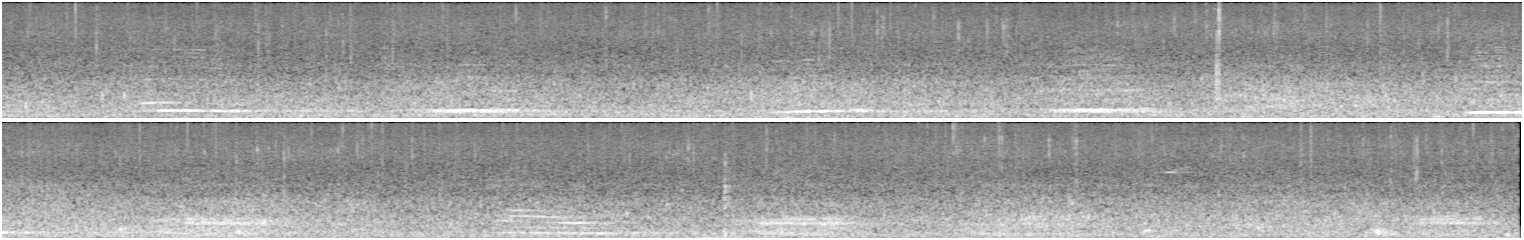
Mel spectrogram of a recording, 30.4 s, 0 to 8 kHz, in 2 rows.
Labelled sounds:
26.8	27.1	humpback whale, 2.0 to 2.4 kHz

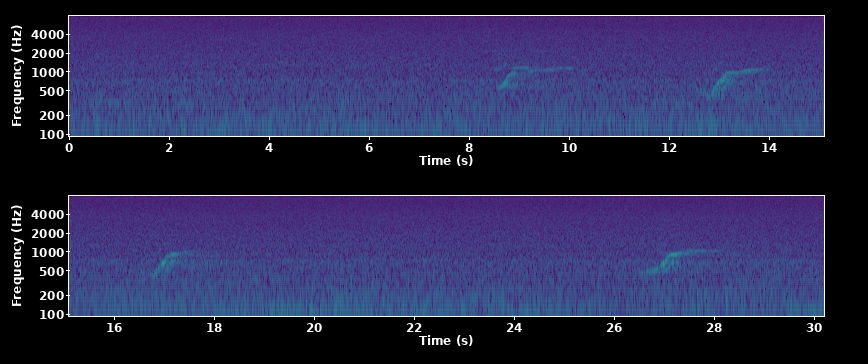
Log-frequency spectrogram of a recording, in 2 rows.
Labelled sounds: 8.7	9.4	humpback whale, 0.80 to 1.2 kHz
13.0	13.9	humpback whale, 0.80 to 1.2 kHz
17.0	17.7	humpback whale, 0.80 to 1.1 kHz
27.0	27.9	humpback whale, 0.80 to 1.1 kHz

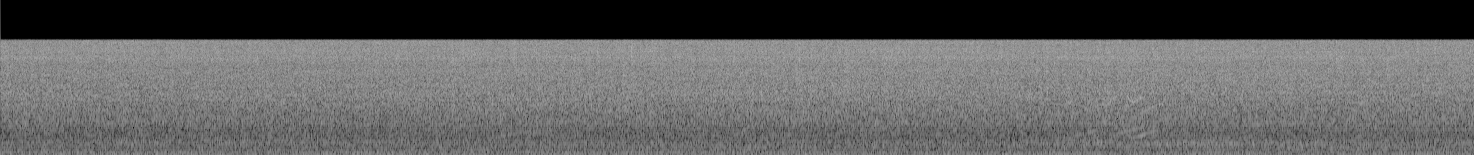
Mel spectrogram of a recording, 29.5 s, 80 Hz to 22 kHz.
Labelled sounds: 22.6	23.1	killer whale, Bigg's (transient), 0.52 to 0.70 kHz

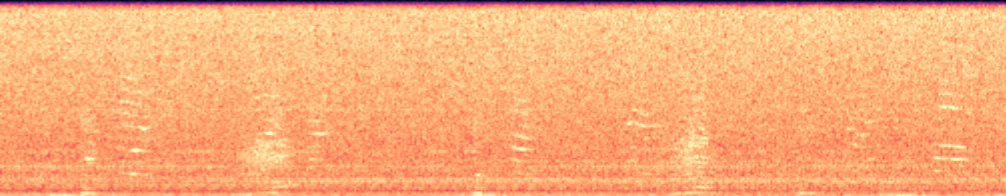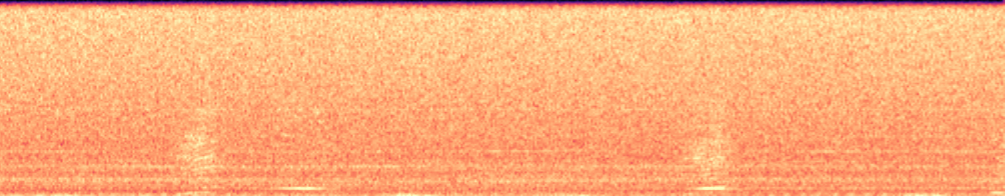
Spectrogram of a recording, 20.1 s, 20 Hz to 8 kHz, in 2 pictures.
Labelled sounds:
1.2	1.5	humpback whale, 2.7 to 3.9 kHz
5.1	5.4	humpback whale, 1.9 to 2.1 kHz
6.2	6.6	humpback whale, 2.8 to 3.1 kHz
9.3	9.7	humpback whale, 1.5 to 3.7 kHz

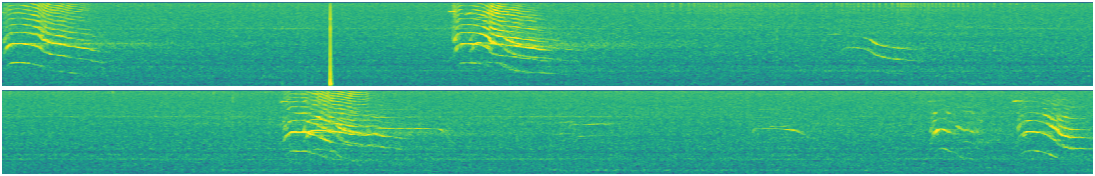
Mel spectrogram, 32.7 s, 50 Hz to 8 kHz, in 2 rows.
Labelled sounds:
0.0	1.5	killer whale, Bigg's (transient), 0.80 to 8.0 kHz
6.7	9.2	killer whale, Bigg's (transient), 0.80 to 7.9 kHz
12.6	14.7	killer whale, Bigg's (transient), 0.93 to 2.2 kHz
20.5	23.0	killer whale, Bigg's (transient), 0.80 to 8.0 kHz
25.9	26.5	killer whale, Bigg's (transient), 2.1 to 2.4 kHz
27.6	28.5	killer whale, Bigg's (transient), 1.4 to 2.9 kHz
30.2	31.0	killer whale, Bigg's (transient), 0.80 to 2.2 kHz
31.5	32.7	killer whale, Bigg's (transient), 0.80 to 5.4 kHz

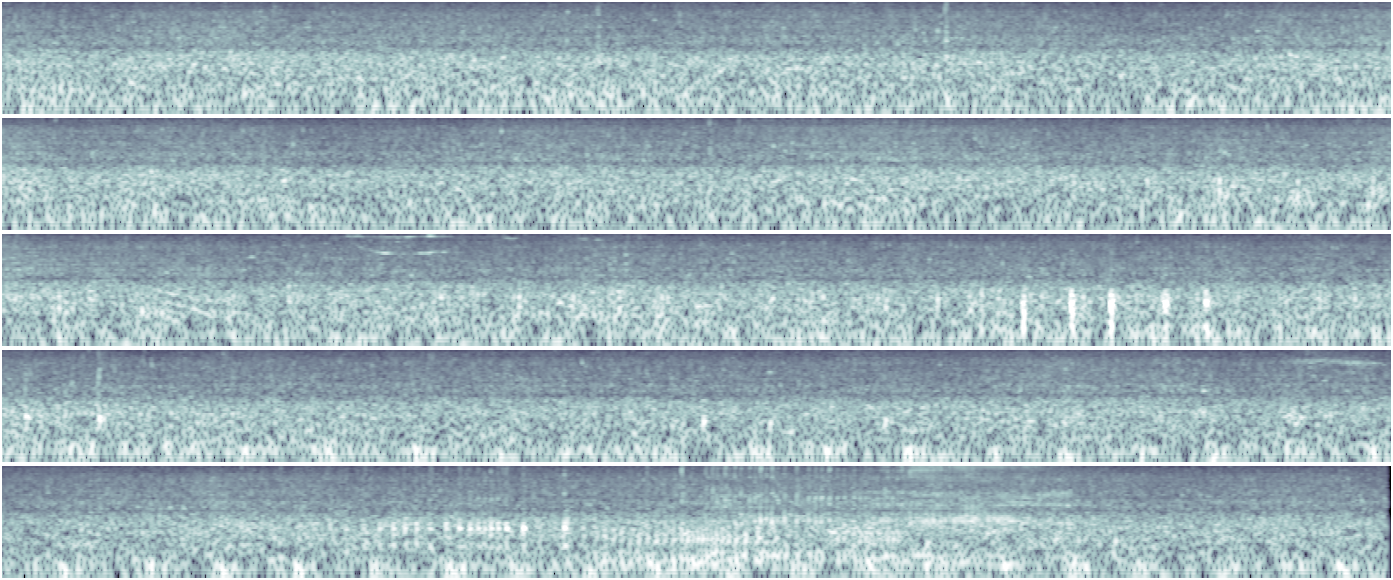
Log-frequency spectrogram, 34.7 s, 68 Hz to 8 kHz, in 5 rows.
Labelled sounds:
15.6	16.2	killer whale, 3.3 to 7.2 kHz
27.5	27.8	killer whale, 4.4 to 4.8 kHz

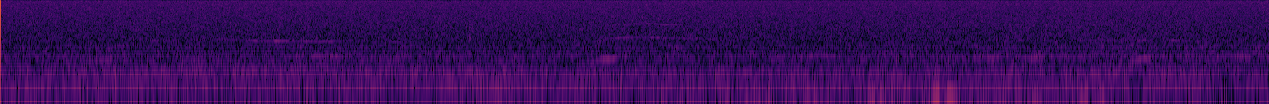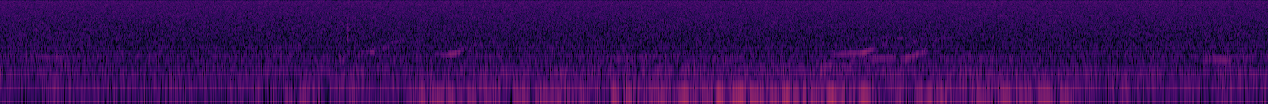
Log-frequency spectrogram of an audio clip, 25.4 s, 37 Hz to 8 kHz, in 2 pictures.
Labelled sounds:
2.5	2.9	humpback whale, 0.90 to 1.0 kHz
6.0	6.8	humpback whale, 0.99 to 2.3 kHz

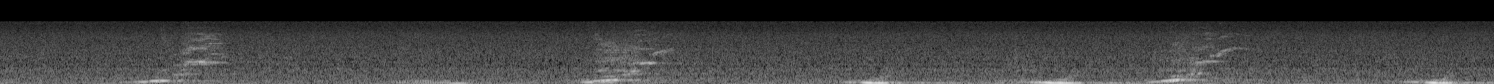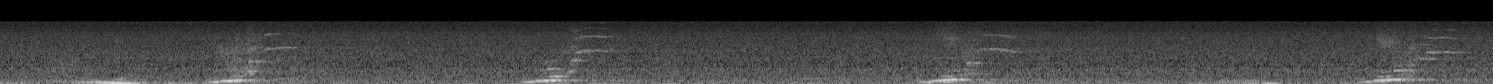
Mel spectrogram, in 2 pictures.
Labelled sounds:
1.7	2.3	humpback whale, 0.86 to 2.4 kHz
6.0	6.8	humpback whale, 0.90 to 2.1 kHz
11.9	12.5	humpback whale, 0.90 to 2.2 kHz
17.6	17.9	humpback whale, 1.8 to 2.2 kHz
20.7	21.1	humpback whale, 1.6 to 5.6 kHz
24.7	25.2	humpback whale, 1.6 to 4.1 kHz
29.1	29.6	humpback whale, 1.2 to 3.5 kHz

